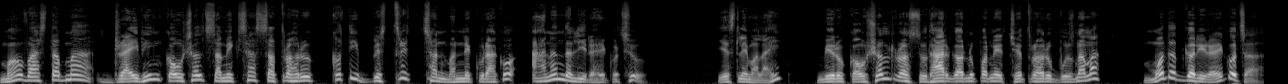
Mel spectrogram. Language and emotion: Nepali, happy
